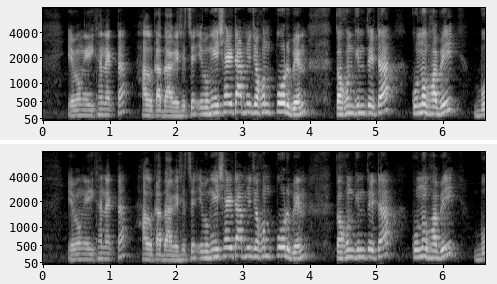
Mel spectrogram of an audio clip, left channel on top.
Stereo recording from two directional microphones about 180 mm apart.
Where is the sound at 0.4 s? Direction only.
5° left (ahead or behind).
